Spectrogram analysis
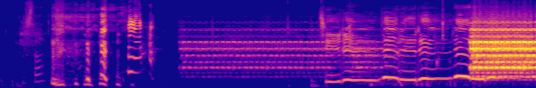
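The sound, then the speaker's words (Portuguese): A telephone ring tone sounds after a burst of voices talking: an electronic tone that holds at a steady pitch, then steps upward and grows louder toward the end. “toca esse telefone”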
